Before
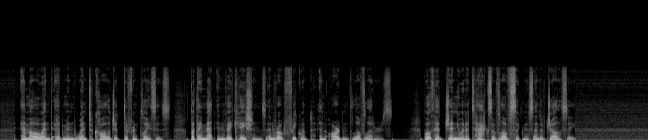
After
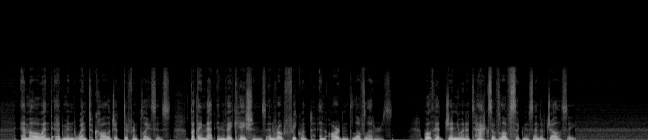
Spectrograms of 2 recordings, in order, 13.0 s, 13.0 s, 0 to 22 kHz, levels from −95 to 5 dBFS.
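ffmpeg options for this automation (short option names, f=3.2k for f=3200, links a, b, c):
-af "asetnsamples=n=441:p=0,asendcmd='1.73 lowpass f 2300;3.23 lowpass f 4100;7.6 lowpass f 1600;9.54 lowpass f 3100;10.36 lowpass f 1700',lowpass=f=4.4k:p=1"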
